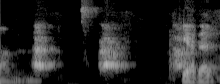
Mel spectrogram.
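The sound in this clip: A dog barks three times in short, loud bursts separated by brief pauses, the last bark deeper and fuller than the first two.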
